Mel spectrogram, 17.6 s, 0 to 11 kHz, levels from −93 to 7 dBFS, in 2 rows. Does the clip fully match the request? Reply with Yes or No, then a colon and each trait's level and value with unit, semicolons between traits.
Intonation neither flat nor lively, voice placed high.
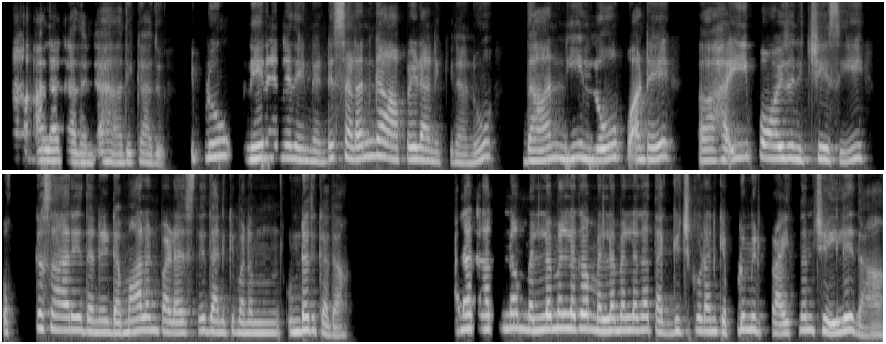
Yes: average, 3.7 semitones; high, 235 Hz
